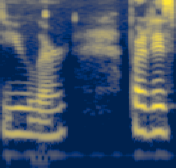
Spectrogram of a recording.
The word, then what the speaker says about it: Euler: circuits I know you think that it's pronounced Euler but it is pronounced Euler an Euler path is a path that visits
